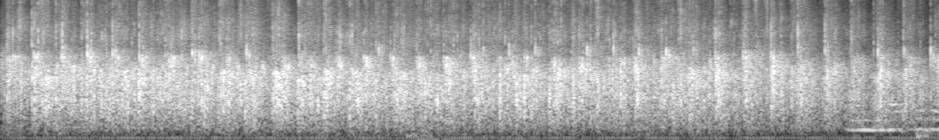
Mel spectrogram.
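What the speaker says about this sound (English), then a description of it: "Please help me give a very warm round of applause to Richard and Vivian." A hall audience gives a warm, sustained round of applause for the adjudicators at a competition final. Dense, loud clapping continues throughout, with a faint voice near the end.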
